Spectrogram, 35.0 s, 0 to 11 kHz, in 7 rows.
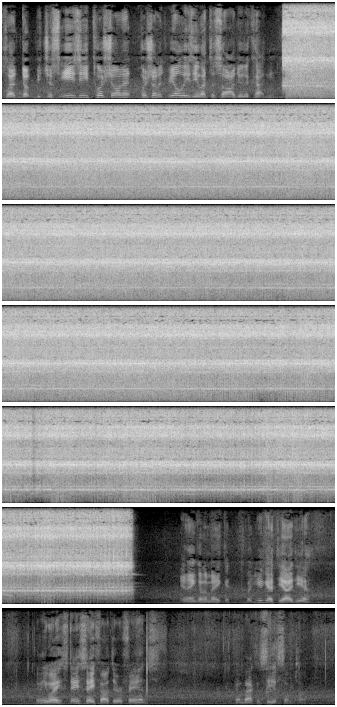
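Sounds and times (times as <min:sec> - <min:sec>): circular saw cutting wood: 0:04.2 - 0:27.0.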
